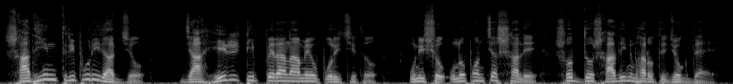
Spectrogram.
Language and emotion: Bengali, neutral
